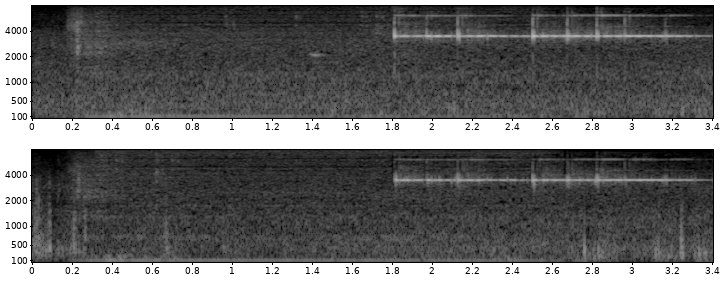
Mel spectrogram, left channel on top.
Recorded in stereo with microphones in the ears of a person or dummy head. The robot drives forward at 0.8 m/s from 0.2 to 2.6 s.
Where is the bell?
65° left (ahead or behind), 3.5 m; by 3.3 s 70° left (ahead or behind), 3 m.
